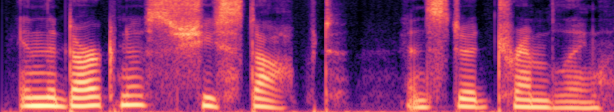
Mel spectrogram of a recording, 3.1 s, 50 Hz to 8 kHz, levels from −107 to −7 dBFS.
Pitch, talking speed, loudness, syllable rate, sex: 195 Hz, 155 wpm, -16 LUFS, 4.3 syllables/s, female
